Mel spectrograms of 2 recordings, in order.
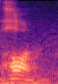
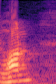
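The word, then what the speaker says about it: Vaughan: যেমন আপনারা আপনারা ইংল্যান্ডের একজন ক্রিকেটার ছিল মাইকেল ভন, দেখেন ভনটা বানানটা কেমন ছিল, দেখেন ভি এ ইউ জি এইচ এ এন, মনে হবে মাইকেল ভগান, আসলে ভগান না, উচ্চারণ কি ভন।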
